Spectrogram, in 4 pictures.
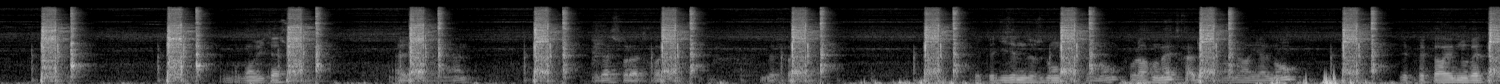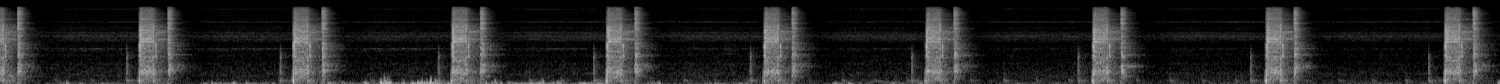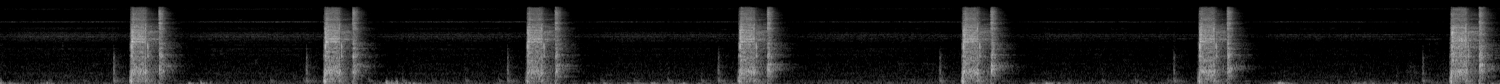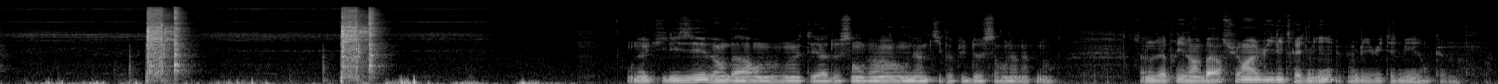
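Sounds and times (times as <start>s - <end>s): gas booster pump air bursts: 0.0s - 50.0s.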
